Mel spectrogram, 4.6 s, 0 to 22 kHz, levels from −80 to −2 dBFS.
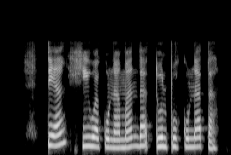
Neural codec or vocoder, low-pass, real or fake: codec, 16 kHz, 6 kbps, DAC; 7.2 kHz; fake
